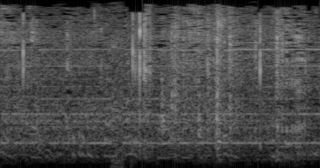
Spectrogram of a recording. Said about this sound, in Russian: сейчас идет принтер, я ничего не слышу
